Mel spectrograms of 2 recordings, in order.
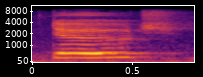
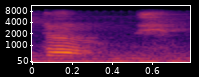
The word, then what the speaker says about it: Doge: Doge. It's like D-O-J. Doge. It's like Raj, except it's Doge.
